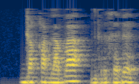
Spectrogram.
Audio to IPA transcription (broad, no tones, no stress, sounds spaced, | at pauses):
ɡ i q ɛ ɡ a b a | d r ɘ x ɛ ɗ ɛ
